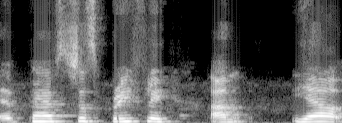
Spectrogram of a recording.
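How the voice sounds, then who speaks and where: The woman's voice is somewhat breathy. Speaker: university lecturer and linguist. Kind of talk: panel discussion.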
